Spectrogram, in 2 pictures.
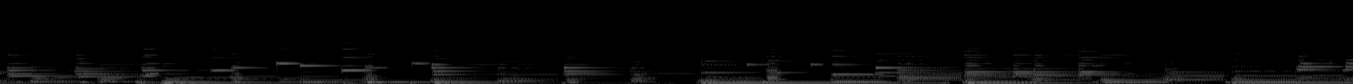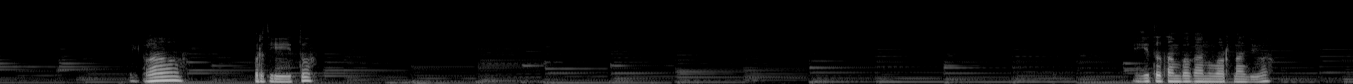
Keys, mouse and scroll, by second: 2.2-3.7 middle drag, 3.7 scroll down 4, 3.9 scroll up 1, 3.9-4.6 middle drag, 4.6 scroll down 3, 5.2 click, 5.6-7.0 middle drag, 7.0-7.6 scroll up 1, 7.6 click, 7.9 scroll up 2, 8.2-8.6 middle drag, 8.6-9.2 shift+scroll up 3, 8.7 shift+middle drag, 9.2-9.9 middle drag, 9.9 scroll up 1, 10.1 scroll down 2, 11.2-11.6 scroll down 1, 11.6-12.0 scroll up 3, 12.0-12.5 middle drag, 12.5 click, 12.9 shift+scroll up 1, 13.0-13.3 shift+middle drag, 13.3 click, 13.6-15.4 scroll down 2, 17.0 click, 17.5-17.9 scroll up 3, 17.9 middle click, 18.7 click, 21.6 click, 22.1-22.6 scroll down 2, 22.6 click, 23.5-24.3 scroll down 2, 24.3-25.3 scroll up 2, 25.3-26.3 drag.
